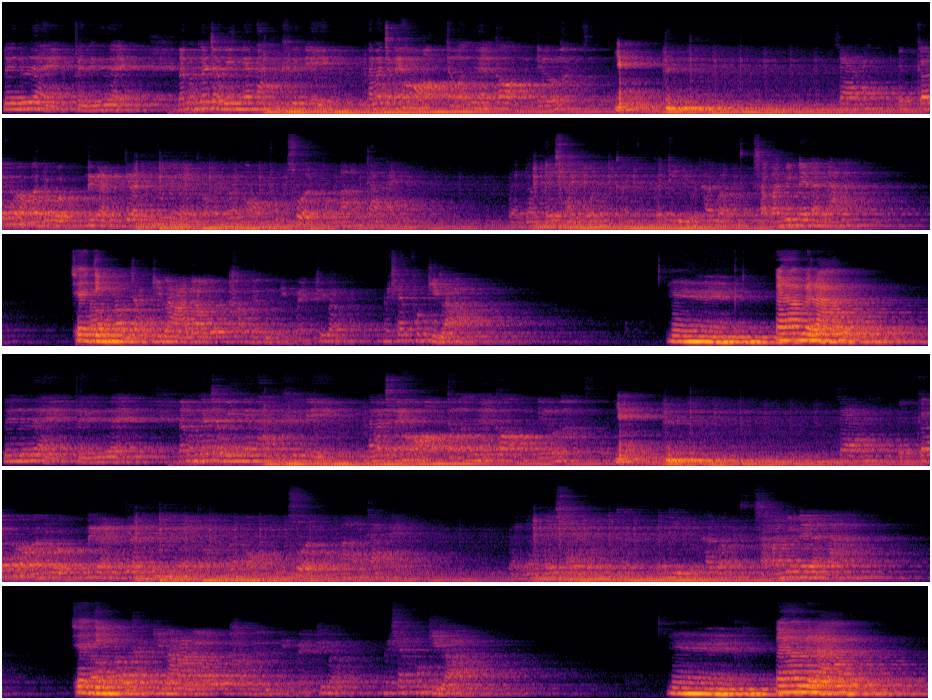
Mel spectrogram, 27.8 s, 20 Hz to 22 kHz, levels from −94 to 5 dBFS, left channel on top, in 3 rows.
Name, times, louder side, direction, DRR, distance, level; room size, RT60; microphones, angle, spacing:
voice 1, 0.0-5.7 8.4-13.3 14.3-17.9 19.4-22.0 22.4-23.3, left 1 dB, 65° left, -3 dB, 1.1 m, -36 dB
sound 1, 1.7-17.3, equal, 10° left, 0.9 m, -36 dB
voice 2, 19.3-19.6 25.2-25.9 26.3-27.1, equal, 45° left, 0 dB, 1.3 m, -20 dB
18.0 x 6.8 x 3.1 m, 2.2 s
head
